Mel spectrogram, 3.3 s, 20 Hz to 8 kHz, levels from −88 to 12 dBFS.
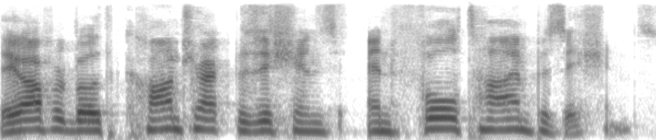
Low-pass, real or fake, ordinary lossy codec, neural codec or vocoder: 7.2 kHz; fake; AAC, 32 kbps; codec, 16 kHz, 4 kbps, X-Codec, HuBERT features, trained on general audio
